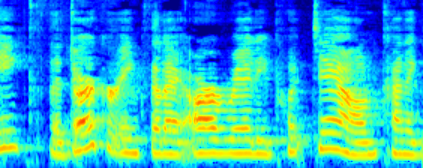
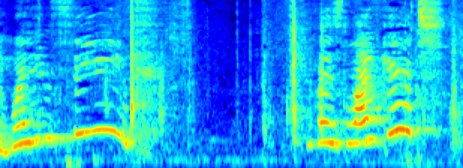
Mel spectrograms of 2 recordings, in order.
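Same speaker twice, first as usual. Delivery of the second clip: eager question; 12 semitones higher than usual. Real, not acted. Showing off finished card.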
